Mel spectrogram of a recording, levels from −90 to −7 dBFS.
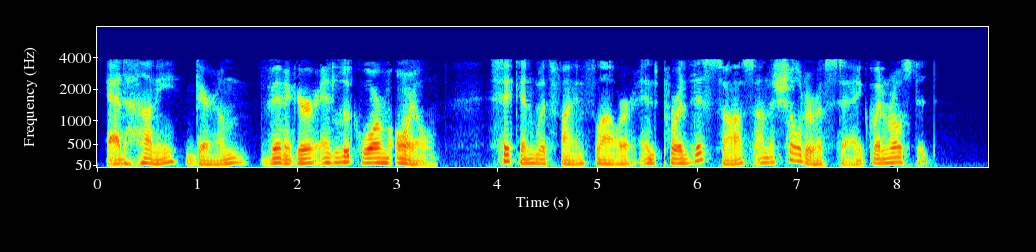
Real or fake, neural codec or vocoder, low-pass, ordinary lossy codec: fake; codec, 16 kHz, about 1 kbps, DyCAST, with the encoder's durations; 7.2 kHz; AAC, 16 kbps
